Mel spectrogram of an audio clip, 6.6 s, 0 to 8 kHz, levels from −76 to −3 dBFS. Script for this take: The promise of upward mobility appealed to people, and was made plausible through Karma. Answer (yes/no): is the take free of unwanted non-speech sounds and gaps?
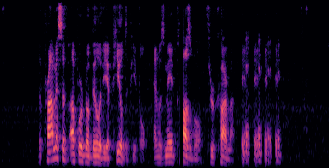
no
